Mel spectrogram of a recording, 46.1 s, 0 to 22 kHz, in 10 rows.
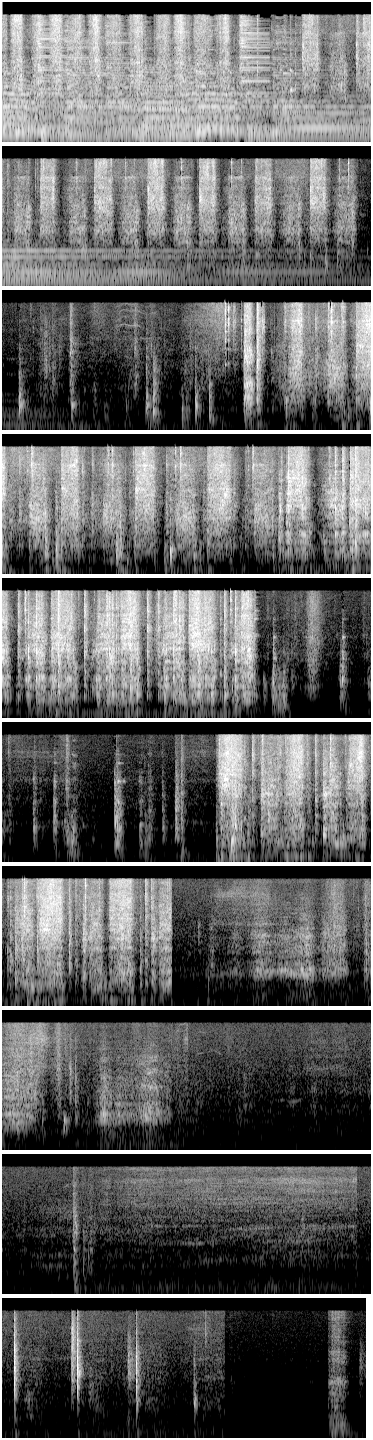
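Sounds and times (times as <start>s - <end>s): hand plane scraping wood: 0.0s - 10.2s, 12.3s - 21.6s, 25.8s - 29.8s, 31.1s - 34.6s.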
